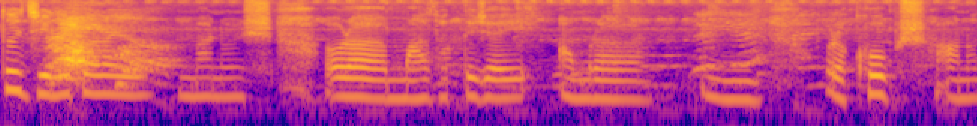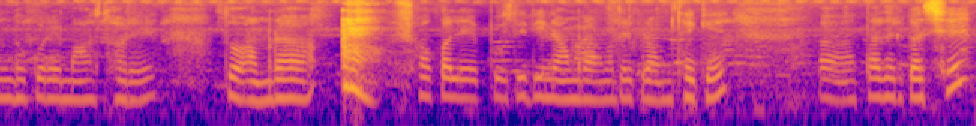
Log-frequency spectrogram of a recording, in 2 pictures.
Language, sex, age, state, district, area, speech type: Bengali, female, 18-30, West Bengal, Dakshin Dinajpur, urban, spontaneous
